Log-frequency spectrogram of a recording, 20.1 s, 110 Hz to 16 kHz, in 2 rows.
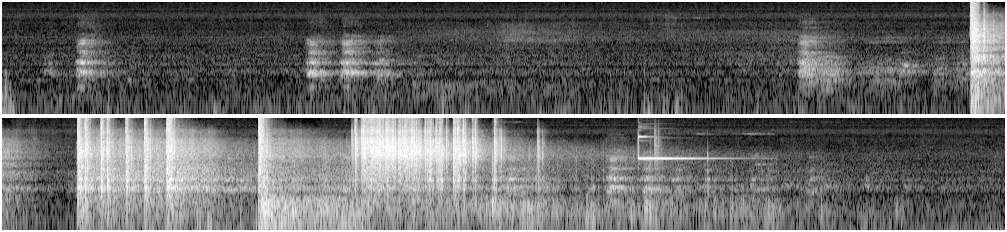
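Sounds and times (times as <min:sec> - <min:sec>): firework crackling: 0:09.6 - 0:20.0
firework bangs: 0:09.7 - 0:19.7.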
